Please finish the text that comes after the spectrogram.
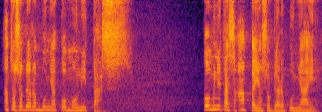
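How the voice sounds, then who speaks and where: A man's voice: sits high, expressive, normal speed. A man preaching a sermon as pastor, calling out to the congregation with rising, emphatic questions. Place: large church hall. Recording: long hall reverb.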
